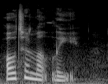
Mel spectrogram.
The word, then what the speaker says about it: ultimately: 接着我们来看 ultimately 这个字， ultimately 这边第一个字首的 u 读成 a 的声音，而第二个重点是后面的 ti 这边的 i 是读成 a，而很特别的地方还有后面的 mate 这边的 a 是读成 e 的声音，所以是 ultimately 念快一点，在句子中听起来是 ultimately。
